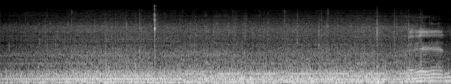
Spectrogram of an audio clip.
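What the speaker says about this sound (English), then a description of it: "You can see it is clearly raining" Rain falls steadily during a motorcycle ride on a CFMOTO 450MT, a dense wash of hiss over the low drone of engine and wind, continuous throughout with no talk.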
